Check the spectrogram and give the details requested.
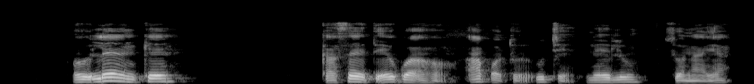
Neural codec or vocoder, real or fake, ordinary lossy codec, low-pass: vocoder, 44.1 kHz, 80 mel bands, Vocos; fake; none; 7.2 kHz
